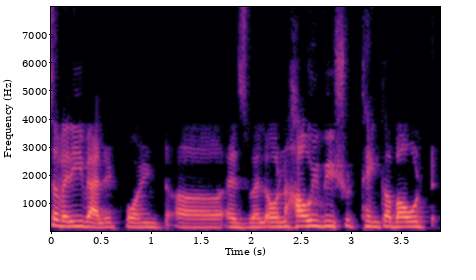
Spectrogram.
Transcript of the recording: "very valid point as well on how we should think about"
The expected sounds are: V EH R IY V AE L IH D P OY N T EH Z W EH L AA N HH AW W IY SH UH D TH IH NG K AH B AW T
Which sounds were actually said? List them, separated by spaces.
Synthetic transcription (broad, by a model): V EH R IY V AE L IH D P OY N T EH Z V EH L AA N HH AW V IY SH UH D T IH NG K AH B AW T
